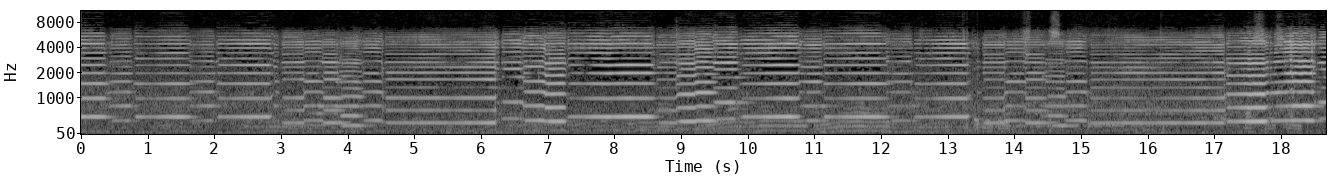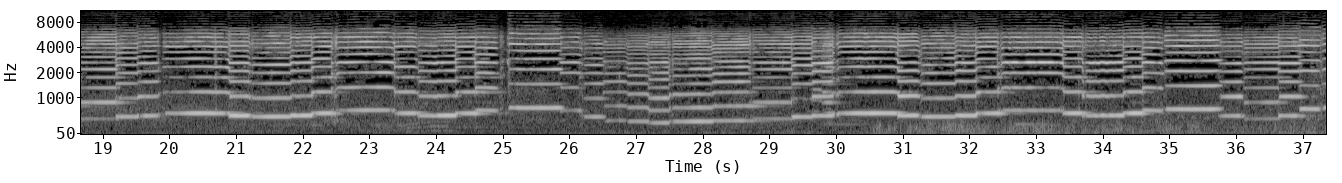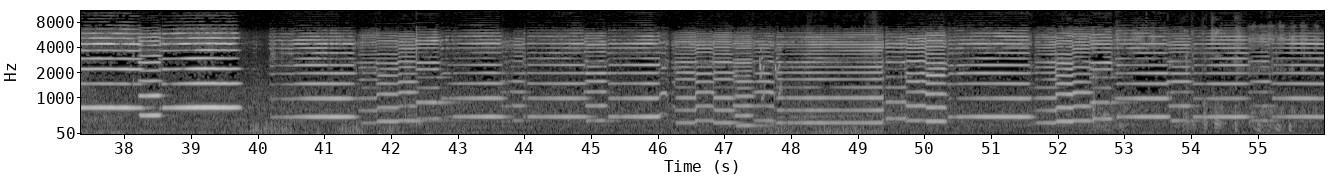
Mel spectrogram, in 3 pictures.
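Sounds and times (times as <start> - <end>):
solo violin melody: 0.0 - 56.0.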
